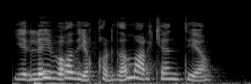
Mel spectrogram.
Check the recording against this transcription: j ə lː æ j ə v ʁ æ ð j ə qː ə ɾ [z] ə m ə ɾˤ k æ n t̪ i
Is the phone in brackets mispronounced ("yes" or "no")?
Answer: yes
